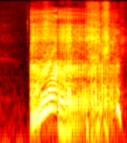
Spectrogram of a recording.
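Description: A single loud fart noise, a buzzy, wavering blast with a bending pitch that lasts just over a second before trailing off, with no talking around it.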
